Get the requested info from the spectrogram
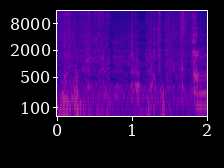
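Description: Light rustling and handling noises, a scatter of soft short scrapes and crinkles.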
